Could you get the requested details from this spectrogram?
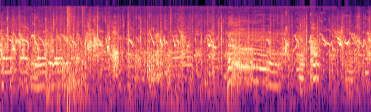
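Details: Young chickens feeding from a tray in a coop, a busy mix of shrill peeps, chirps and occasional clucks, with tapping and rustling of pecking at food.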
